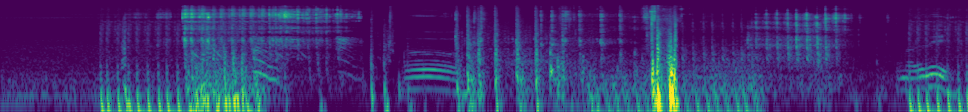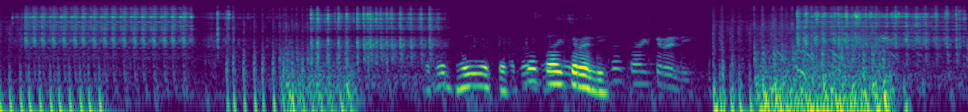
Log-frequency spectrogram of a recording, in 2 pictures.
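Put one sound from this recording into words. Automatic rifle fire crackles in a video game.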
